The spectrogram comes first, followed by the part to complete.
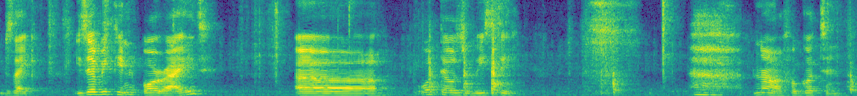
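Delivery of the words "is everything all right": ordinary talk, nothing marked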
